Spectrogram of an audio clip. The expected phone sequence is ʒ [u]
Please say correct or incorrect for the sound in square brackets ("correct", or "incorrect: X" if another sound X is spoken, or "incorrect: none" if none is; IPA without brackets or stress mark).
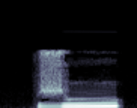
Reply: correct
